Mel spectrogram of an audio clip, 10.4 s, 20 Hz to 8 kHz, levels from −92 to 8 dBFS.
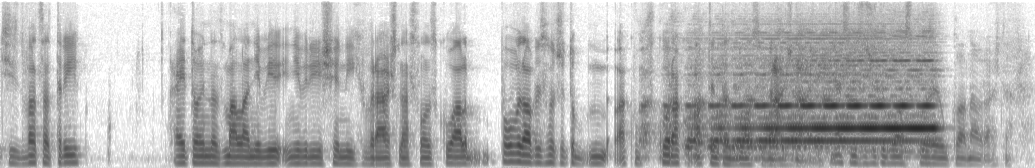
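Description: From 6.38 s to 9.66 s a feedback howl takes over the speech. A microphone and a loudspeaker on the same call form a loop that adds level on every pass, so the repeats swell instead of dying and settle near 700 Hz, peaking about 12 dB above the speech. The loop's round trip is roughly 200 ms. On a spectrogram this is a bright horizontal line near 700 Hz, inside a band that stops at 8 kHz. The waveform shows a rising envelope.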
